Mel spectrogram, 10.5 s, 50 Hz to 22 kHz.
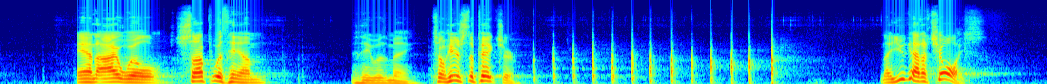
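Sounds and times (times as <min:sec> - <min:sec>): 
speech: 0:00.8 - 0:02.7, 0:03.5 - 0:05.2, 0:08.8 - 0:09.8
firm knocks on a wooden door: 0:05.3 - 0:07.9.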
